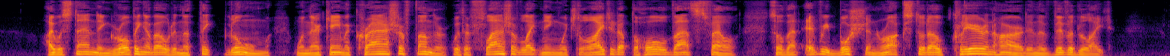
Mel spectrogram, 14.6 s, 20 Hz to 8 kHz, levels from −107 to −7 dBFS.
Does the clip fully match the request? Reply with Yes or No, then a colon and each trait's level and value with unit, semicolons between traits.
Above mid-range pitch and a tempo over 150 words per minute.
No: low, 110 Hz; average, 175 wpm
